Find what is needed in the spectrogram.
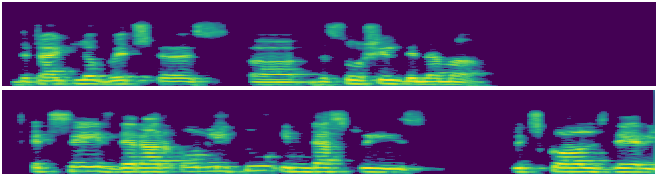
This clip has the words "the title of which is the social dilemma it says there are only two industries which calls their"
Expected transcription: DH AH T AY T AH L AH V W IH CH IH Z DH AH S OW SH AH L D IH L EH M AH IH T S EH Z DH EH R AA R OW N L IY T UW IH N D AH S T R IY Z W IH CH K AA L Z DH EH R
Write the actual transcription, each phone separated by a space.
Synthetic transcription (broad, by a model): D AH T AY T AH L AH V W IH CH IH Z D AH S OW SH AH L D IH L EH M AH IH T S EH Z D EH R AA R OW N L IY T UW IH N D AH S T R IY Z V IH CH K AA L Z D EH R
